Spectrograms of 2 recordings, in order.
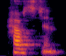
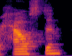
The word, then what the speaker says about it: Houston: And by the way, there's some debate as to whether the name is pronounced Houston or Houston. I think the more accepted pronunciation is Houston.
